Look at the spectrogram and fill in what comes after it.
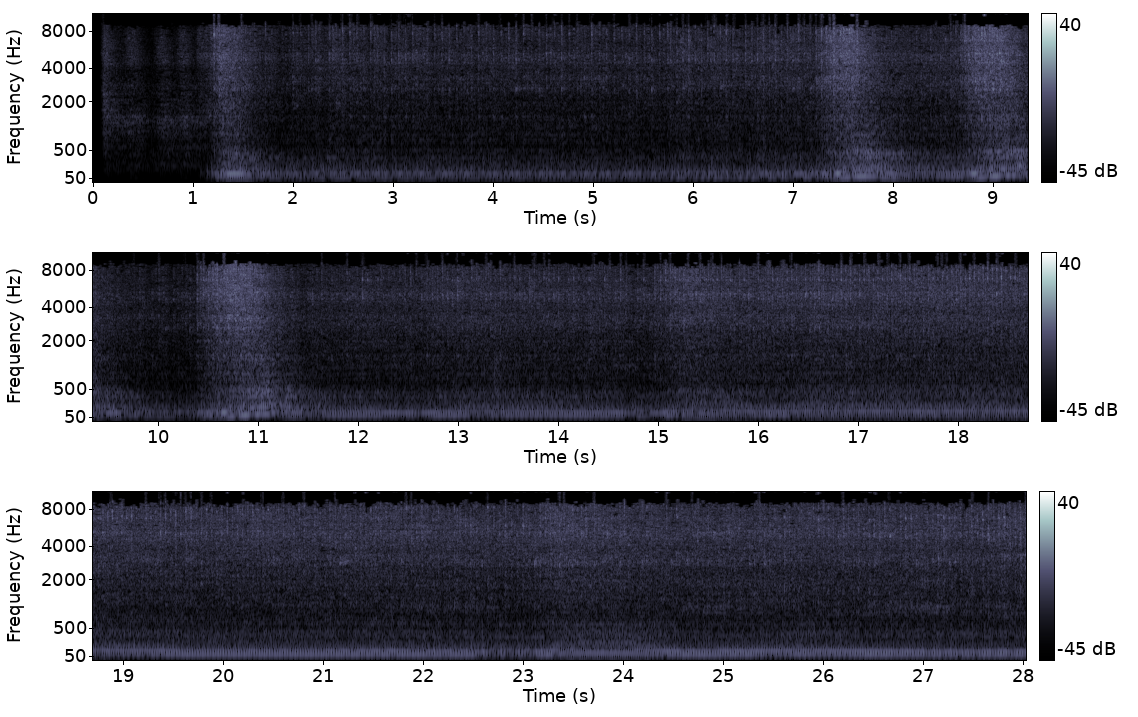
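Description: Toyota Crown 'Kujira' engine starting about a second in and settling to idle, then three quick blips of the throttle a few seconds later, followed by a steady idle through its exhaust.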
